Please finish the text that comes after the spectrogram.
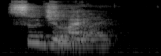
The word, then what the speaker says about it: sugilite: It Again soon July sugilite okay soft G yeah yeah so sugilites yeah you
